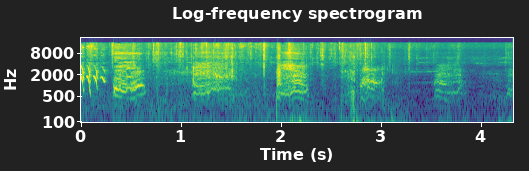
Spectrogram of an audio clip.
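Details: A male lyrebird in the Dandenongs runs through his repertoire for a female: an abrupt varied sequence of loud, rich bursts and chattering phrases separated by short gaps, changing character from one sound to the next.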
